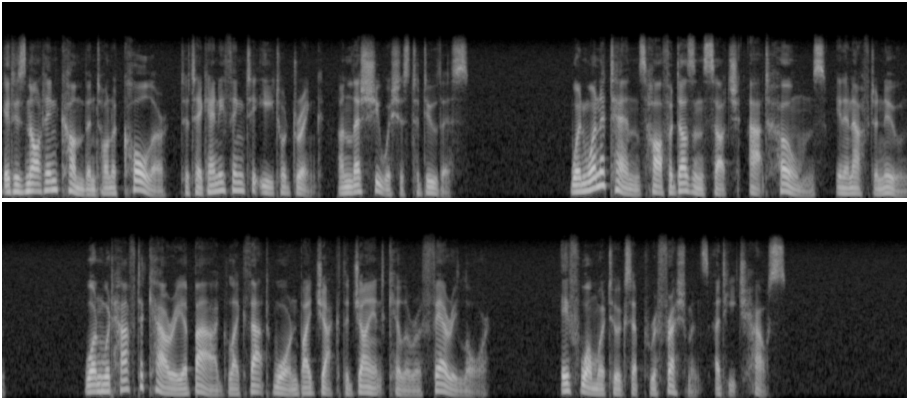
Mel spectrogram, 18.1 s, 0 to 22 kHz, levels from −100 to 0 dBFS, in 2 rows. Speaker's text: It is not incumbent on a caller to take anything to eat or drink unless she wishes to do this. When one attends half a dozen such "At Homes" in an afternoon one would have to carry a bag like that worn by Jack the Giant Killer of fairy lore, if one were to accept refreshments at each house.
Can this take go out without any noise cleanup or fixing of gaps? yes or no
yes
